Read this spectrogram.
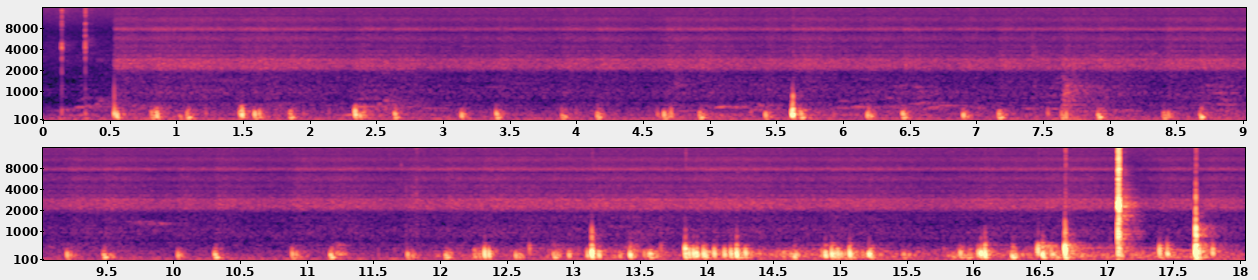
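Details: Self-recorded with a digital stethoscope on the chest: a steady heartbeat, then breath sounds join in as a Valsalva strain begins.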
